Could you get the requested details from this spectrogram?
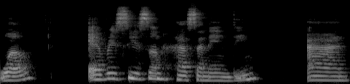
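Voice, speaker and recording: This speaker has a non-native accent, a fairly slow pace and ordinary pitch variation. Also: woman. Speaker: missionary teacher. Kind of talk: casual talk to camera.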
